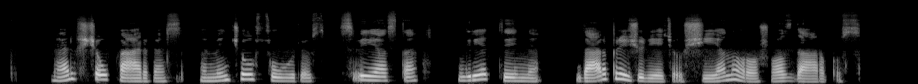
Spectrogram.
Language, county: Lithuanian, Klaipėda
